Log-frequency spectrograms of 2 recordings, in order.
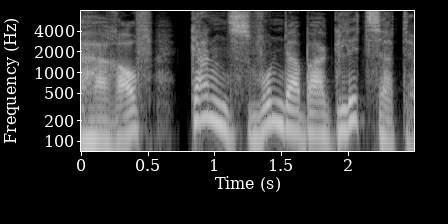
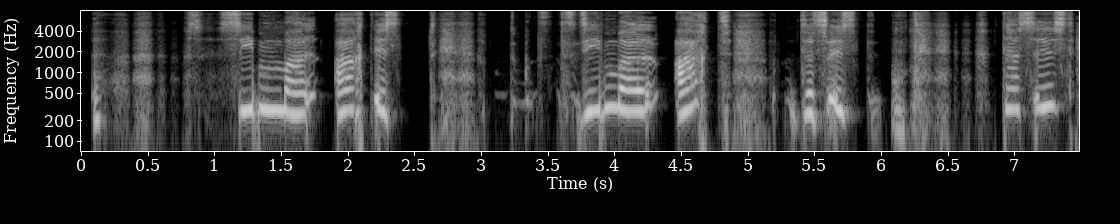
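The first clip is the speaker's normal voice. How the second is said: hesitant, halting stammer. Acted. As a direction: stumble over the sum.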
